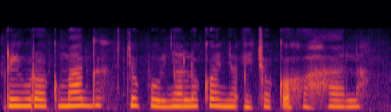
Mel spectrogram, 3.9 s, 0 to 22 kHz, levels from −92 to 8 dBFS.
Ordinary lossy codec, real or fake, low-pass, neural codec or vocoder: none; fake; none; codec, 16 kHz, 6 kbps, DAC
